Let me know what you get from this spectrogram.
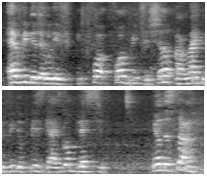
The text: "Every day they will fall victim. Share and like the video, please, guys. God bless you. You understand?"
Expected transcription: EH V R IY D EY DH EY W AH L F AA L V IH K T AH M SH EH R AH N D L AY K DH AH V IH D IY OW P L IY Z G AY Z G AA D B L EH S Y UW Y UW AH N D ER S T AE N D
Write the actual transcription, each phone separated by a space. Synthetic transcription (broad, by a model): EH V R IY D EY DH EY W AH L F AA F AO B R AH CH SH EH L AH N L AY K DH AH V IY D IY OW P L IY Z G AY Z G AA D B L EH S Y UW Y UW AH N D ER S T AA N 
